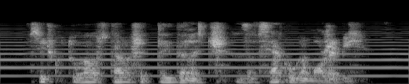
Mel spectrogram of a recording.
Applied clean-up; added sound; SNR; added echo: none; Brass instrument; 9 dB; reverberation time 0.2 s.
